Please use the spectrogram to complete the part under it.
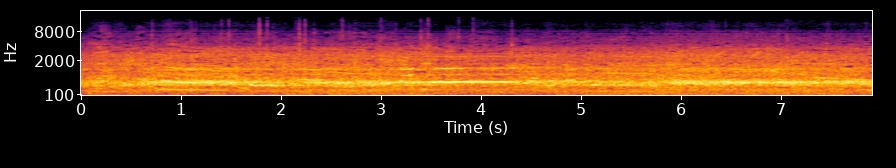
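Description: Fans nearby clap their hands.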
